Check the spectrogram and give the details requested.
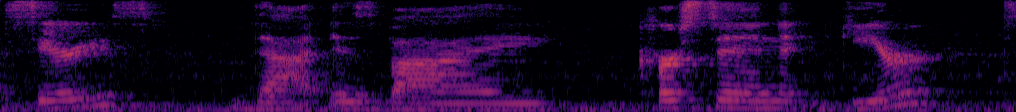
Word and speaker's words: Gier: that is by Kirsten Gere Gier is how you pronounce her last name how you spell it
